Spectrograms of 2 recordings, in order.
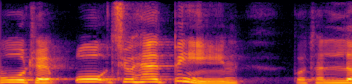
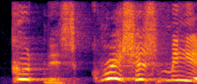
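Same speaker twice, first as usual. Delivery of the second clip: much higher, louder squeak of surprise; startled faun exclaim; 9 dB louder than usual. A narrator's reading. Faun startled by Lucy, squeaking in surprise. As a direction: yelp it like a startled little faun. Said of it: "exclaimed the faun".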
